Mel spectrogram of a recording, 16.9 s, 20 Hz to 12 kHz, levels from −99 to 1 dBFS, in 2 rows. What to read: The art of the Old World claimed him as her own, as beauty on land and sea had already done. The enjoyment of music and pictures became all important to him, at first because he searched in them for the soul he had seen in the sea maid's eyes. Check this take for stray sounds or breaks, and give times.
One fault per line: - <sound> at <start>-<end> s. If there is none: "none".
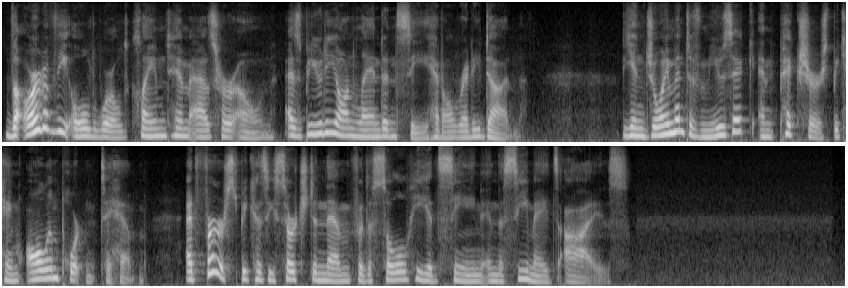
none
